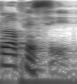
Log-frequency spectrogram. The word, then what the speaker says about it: prophecy: Please see the spelling of प्रोफेसाई, P-R-O-P-H-E-S-Y. This is a verb and the noun from prophesy is prophecy.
